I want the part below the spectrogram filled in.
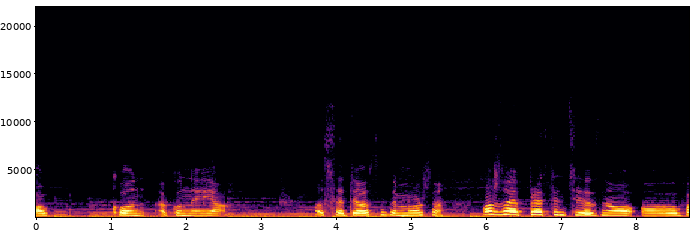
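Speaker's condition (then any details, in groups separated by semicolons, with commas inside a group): Friedreich's ataxia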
